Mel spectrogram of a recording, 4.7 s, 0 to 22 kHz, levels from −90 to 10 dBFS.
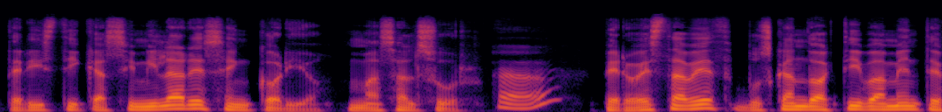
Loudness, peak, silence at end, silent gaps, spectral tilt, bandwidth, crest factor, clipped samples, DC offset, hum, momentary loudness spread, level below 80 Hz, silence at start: -24 LUFS; -6 dBFS; 0 s; none; -6 dB/octave; 12 kHz; 18 dB; under 0.1%; under 0.1%; none; 10 LU; -42 dBFS; 0.05 s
